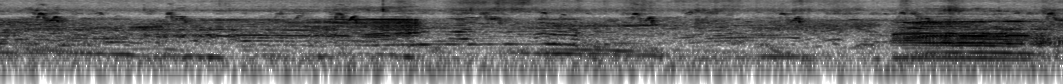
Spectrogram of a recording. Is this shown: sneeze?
no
